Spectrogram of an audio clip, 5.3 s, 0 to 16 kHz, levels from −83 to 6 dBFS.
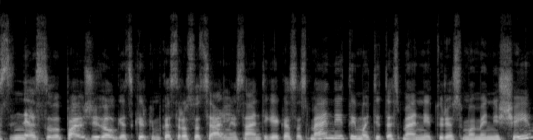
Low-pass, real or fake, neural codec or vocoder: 14.4 kHz; real; none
